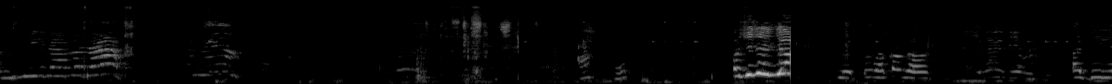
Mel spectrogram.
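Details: Sheep while drinking, giving wavering, harmonic bleats: one long quavering call at the start and a louder, harsher bleat near the end, with people talking in between.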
